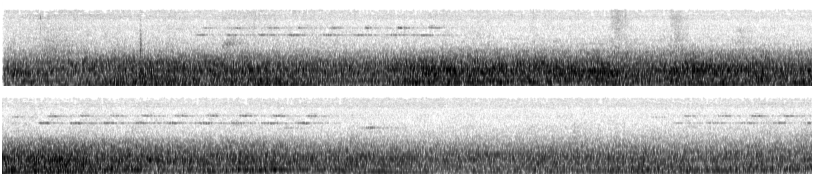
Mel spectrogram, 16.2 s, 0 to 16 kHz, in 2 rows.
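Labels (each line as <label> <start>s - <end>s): A deep, muffled aircraft sound in the distance. 0.0s - 16.2s
Birds chirping in the distance. 0.0s - 16.2s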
